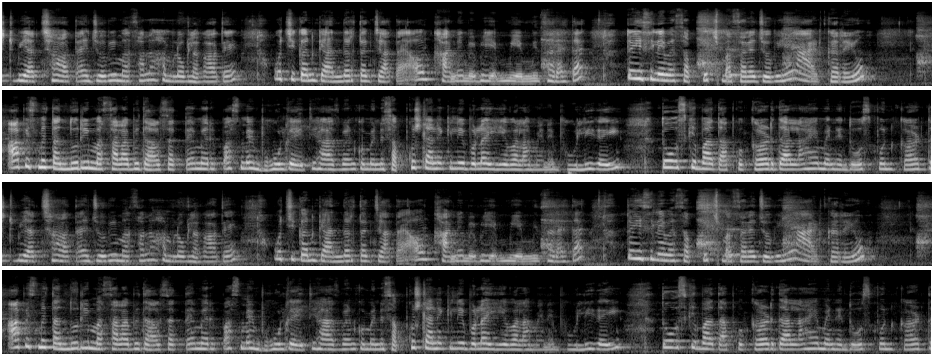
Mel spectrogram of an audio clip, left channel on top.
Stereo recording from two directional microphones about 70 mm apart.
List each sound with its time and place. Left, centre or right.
0.0 s a woman's voice: left
2.7 s a woman's voice: centre
5.0 s a woman's voice: left
9.8 s a woman's voice: centre
11.5 s a woman's voice: centre
12.1 s a woman's voice: centre
13.4 s a woman's voice: centre
14.4 s a woman's voice: left
16.6 s speech: left
18.0 s a woman's voice: left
